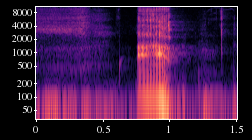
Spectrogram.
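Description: A short, throaty burp lands close to the microphone, a single rough, low-pitched belch lasting under a second, with faint background noise before and after.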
